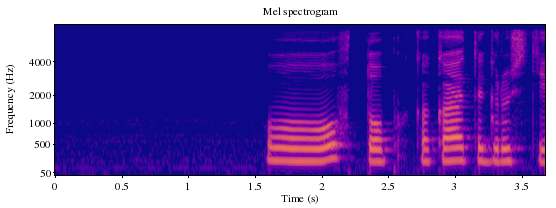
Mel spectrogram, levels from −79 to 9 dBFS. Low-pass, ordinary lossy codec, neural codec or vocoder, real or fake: 7.2 kHz; none; none; real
